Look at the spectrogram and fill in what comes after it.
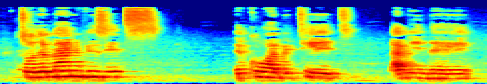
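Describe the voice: Audible room echo surrounds a woman whose intonation is fairly even.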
